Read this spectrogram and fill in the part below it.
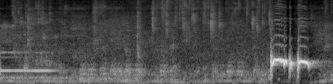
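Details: Perkutut putih, a white zebra dove with a big voice used as a trapping lure: low background noise, then one loud burst of three short cooing notes near the end.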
